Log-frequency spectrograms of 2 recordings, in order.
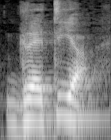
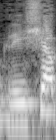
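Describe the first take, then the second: First: The middle consonant is a t sound. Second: The middle consonant is an sh sound. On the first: This is the Latin way of saying it. "वहां लैटिन में क्या बोलेंगे इसको हम?" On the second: This is the English way of saying it. "हमने इंग्लिश में इसको ग्रेशिया बोला है"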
